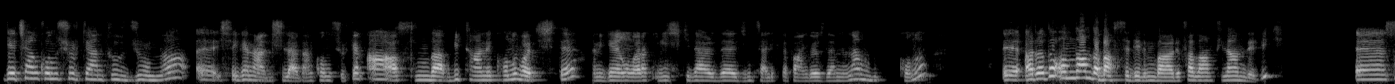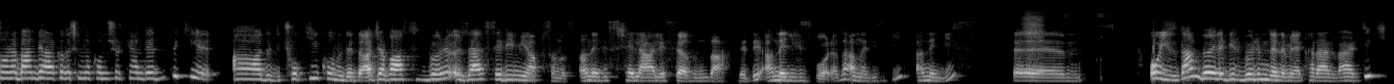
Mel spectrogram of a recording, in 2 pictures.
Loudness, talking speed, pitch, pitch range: -25 LUFS, 160 wpm, 210 Hz, 180-270 Hz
